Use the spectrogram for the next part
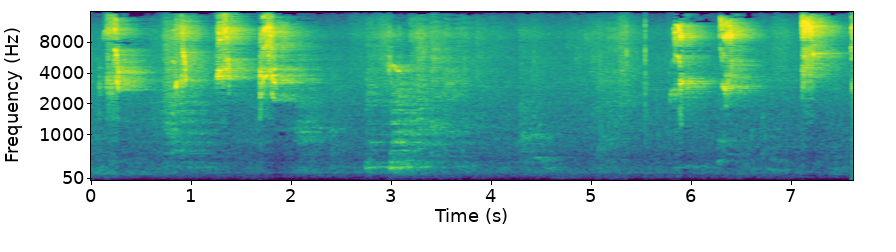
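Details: Newborn baby monkey at its first bath, washed gently by its new mother, cries loudly in uneven runs of high, rasping squeals with brief pauses between groups; faint voices murmur underneath.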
